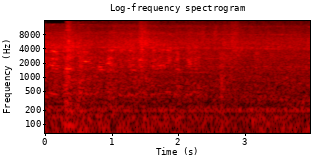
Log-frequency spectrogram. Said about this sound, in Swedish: Yeah, sitter mitt på E4 här. Ja, vi låter de här lastbilarna köra på bil.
